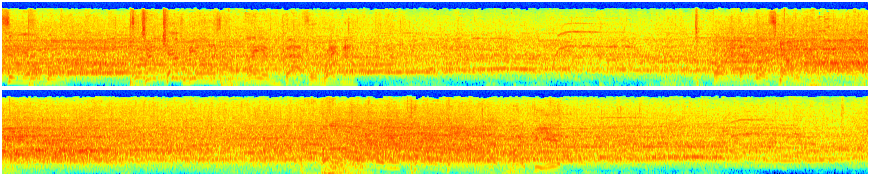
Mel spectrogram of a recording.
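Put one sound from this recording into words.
A large crowd cheers and chants throughout.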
